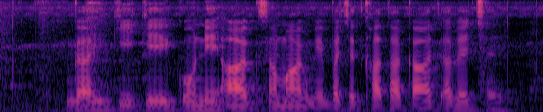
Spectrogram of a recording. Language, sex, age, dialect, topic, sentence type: Maithili, male, 25-30, Bajjika, banking, statement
